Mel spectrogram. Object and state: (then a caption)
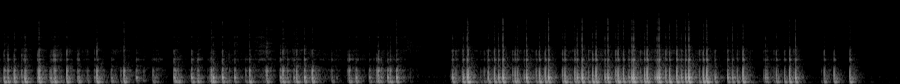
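Wooden table. Fingertips and nails tap fast on a large, solid wooden tabletop, making dense runs of short, dry, knocking taps with a warm low-mid body and almost no ring. The tapping comes in quick bursts, pausing briefly near the two-second mark and stopping fully around four seconds before resuming. It trails off near the end.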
